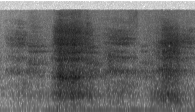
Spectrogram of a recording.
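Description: A woman's heavy breathing from exertion during bicycle crunches: a hard, breathy exhale a little over half a second in and a shorter one near the end.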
